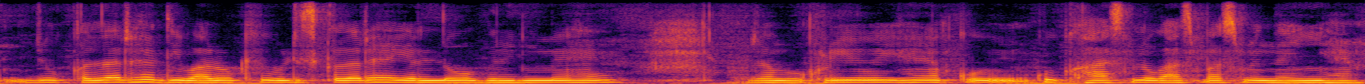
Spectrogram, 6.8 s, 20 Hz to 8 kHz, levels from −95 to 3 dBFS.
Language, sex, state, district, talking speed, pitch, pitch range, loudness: Hindi, female, Uttar Pradesh, Muzaffarnagar, 230 wpm, 195 Hz, 190-200 Hz, -14 LUFS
